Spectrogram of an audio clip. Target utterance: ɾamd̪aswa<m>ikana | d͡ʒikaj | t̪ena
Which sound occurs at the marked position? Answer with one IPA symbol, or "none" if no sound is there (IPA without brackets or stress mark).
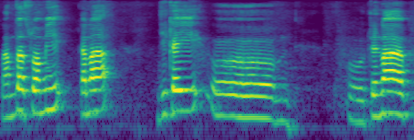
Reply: m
